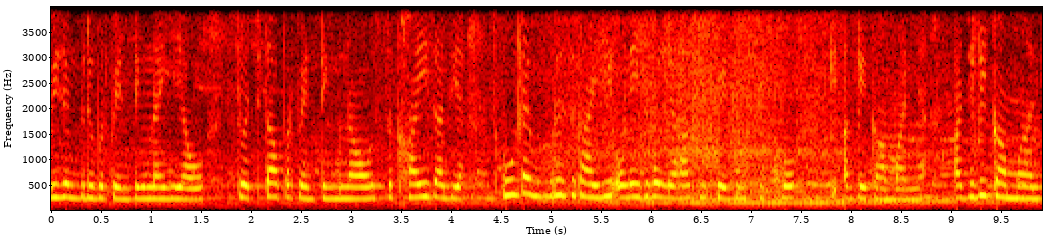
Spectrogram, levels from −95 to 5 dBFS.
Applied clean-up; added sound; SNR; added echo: none; none; none; none.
